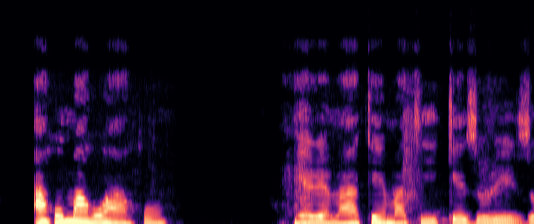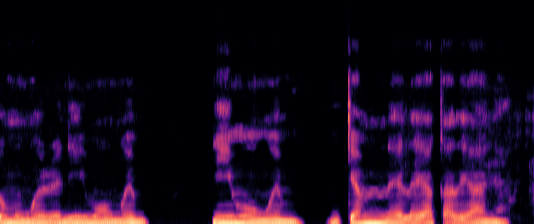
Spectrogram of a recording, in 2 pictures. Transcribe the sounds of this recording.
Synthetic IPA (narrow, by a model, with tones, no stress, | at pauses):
a˦ɦʊ˦ma˦ɦʊ˦a˨ɦʊ˦ | ɲe˨ɾe˨m̩˦a˦ke˦ma˦ti˦ke˦zo˨ɾe˨zo˦m̩˦ŋʷe˨ɾe˨ni˦m˦o˦˨ŋʷe˦m̩˦ | ni˦m˦o˦˨ŋʷe˦m̩˦ | ŋ̩˨ke˦m̩˦ne˨le˦ja˨ka˨lɪ˦a˦ɲa˨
